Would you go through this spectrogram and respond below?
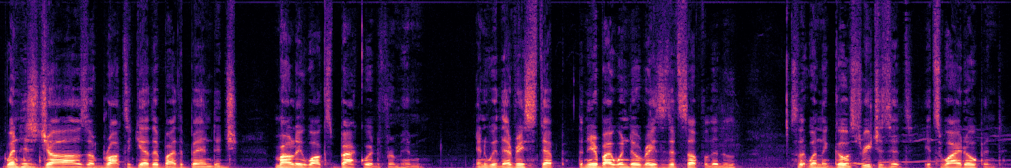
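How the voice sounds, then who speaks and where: A man narrating a scripted comic audio play in a measured, formal storytelling manner. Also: mid-range voice, fairly even intonation.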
